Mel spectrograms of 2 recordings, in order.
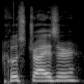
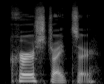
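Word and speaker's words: Köstritzer: to double check um also co-striker is um coasterizer i keep saying it wrong it's one of my favorite dark beers my german father-in-law always has a case in his pantry it's pronounced almost like ker streitzer oh see pronunciation right there i really like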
